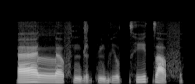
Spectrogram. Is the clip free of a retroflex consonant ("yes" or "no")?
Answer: no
